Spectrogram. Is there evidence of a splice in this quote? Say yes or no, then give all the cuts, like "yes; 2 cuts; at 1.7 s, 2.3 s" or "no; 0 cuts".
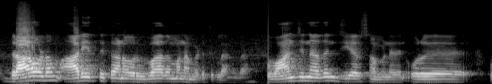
yes; 1 cut; at 2.7 s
